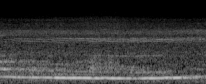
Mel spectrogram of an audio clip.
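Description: A woman's voice in melodic Qur'anic recitation (tilawah), holding one long note that sinks slightly in pitch, then wavers in an ornament near the end.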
